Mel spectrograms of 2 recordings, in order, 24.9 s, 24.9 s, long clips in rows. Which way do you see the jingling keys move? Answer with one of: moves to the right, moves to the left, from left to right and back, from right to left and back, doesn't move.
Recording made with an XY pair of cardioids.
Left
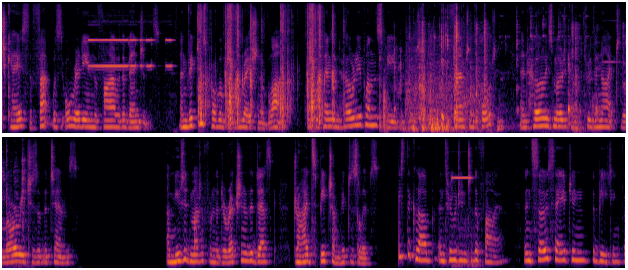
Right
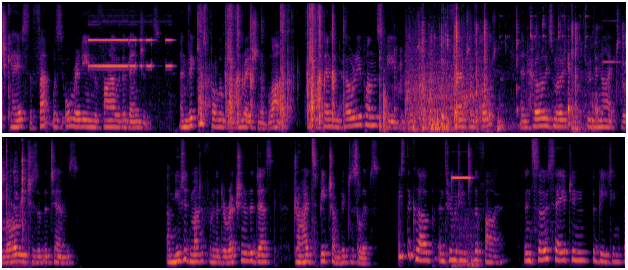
moves to the right.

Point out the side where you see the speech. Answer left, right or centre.
left.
